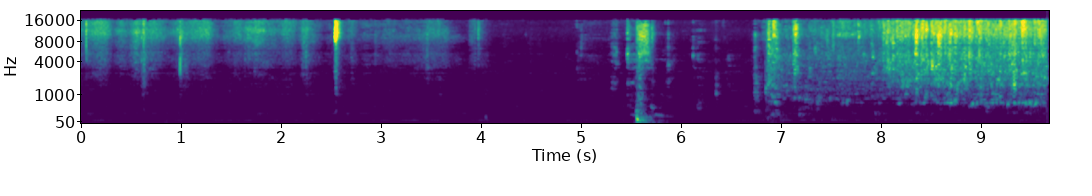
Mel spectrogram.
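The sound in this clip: A toilet being flushed: a quiet stretch with a few small ticks, a sharp low thud near the middle, then a rush of water that swells loud and keeps churning to the end.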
